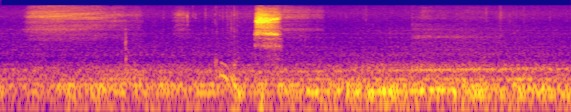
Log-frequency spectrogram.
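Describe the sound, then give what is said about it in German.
Low, steady road rumble from a car driving through a valley between villages, continuous and even in loudness throughout, with no voices evident. “Wir verlassen jetzt Friedrichsburg und fahren nach Friedrichsburg.”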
